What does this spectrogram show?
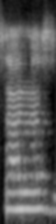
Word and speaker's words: Sarah's: Okay, Rosie is Sarah's, you have to pronounce the S, right? Is Sarah's Yes.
